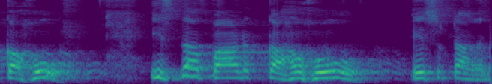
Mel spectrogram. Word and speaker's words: कहो: इस शब्द का पाठ करांगे कहो जिहड़ा विचकार वाला हाहा अखर है जी उहदे ते असीं दबाव पा के उच्चारण करना वा कहो।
